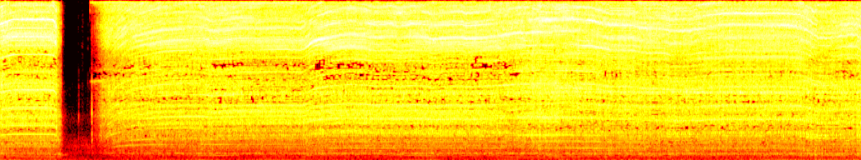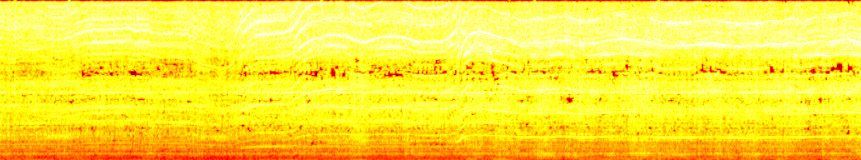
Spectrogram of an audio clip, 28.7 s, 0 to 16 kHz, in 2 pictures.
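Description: Cordless drill with a 3/8-inch twist bit boring slowly through a steel mower frame, running steadily with its pitch shifting as the bit bites. It stops briefly about a second in. The cut is slow because the steel is thicker than expected, or the bit is dull.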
